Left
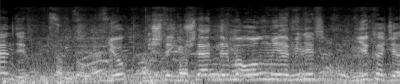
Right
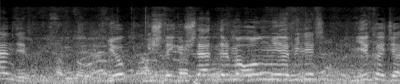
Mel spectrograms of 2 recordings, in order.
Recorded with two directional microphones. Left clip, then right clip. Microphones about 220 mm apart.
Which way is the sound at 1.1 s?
5° right (ahead or behind).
